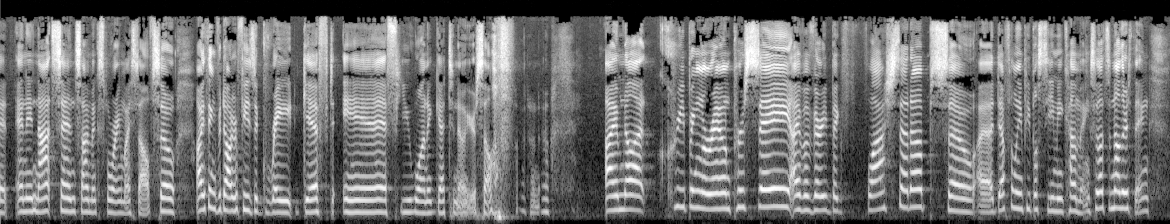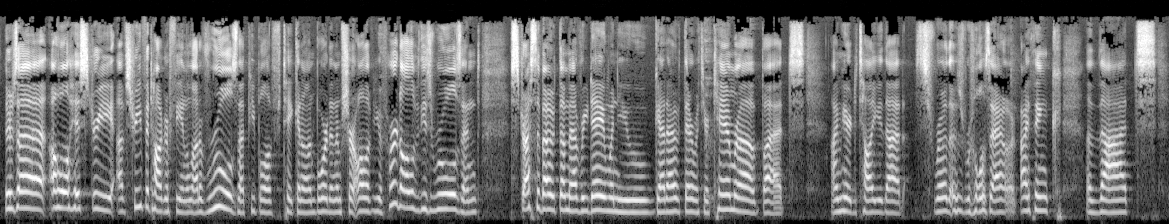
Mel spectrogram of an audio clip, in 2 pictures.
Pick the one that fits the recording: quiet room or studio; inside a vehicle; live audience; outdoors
live audience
